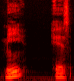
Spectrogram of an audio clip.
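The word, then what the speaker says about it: mig: same pattern as before me is Mei Mei now observant like you are you probably noticed that the pronunciation of the word doesn't really make sense with how it's spelt and it simply has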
